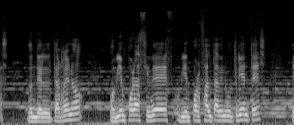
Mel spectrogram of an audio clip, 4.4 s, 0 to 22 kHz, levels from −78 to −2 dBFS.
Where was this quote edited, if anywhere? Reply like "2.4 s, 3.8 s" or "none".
none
